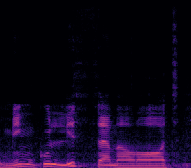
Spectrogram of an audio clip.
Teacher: pastikan lam jangan sebut sebab dia kosong, lam kosong, jangan kita sebut. Terus saja masuk dalam huruf yang bersabdu.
